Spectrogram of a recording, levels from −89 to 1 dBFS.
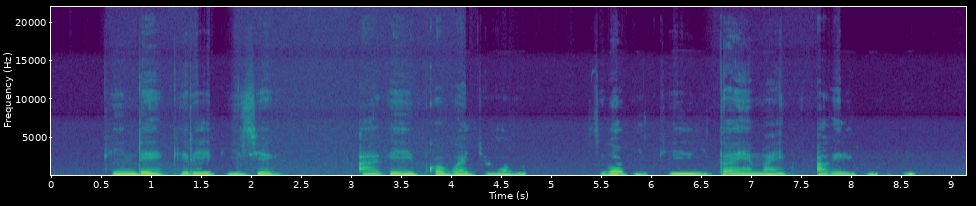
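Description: Background gated by the echo canceller, 0.01 to 0.24 s: the canceller pulls the microphone down about 10 dB while the loudspeaker plays, so the room sound briefly drops away. Speech suppressed in double talk follows at 0.52 to 0.58, 1.53 to 1.82, 4.24 to 4.8, 5.37 to 6.43 and 7.92 to 8.69 s. The speech dips from a slight few dB to around 30 dB deep, likely because the canceller mistakes overlapping talk for echo.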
